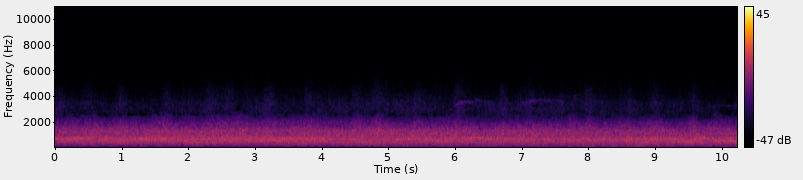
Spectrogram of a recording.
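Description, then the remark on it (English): A big baseball stadium crowd chants the drawn-out name "Boog" as batter Boog Powell steps in during a series game, the massed voices merging into a loud, steady roar that swells slightly and holds for the whole stretch. “They're just going boog and drawing it out”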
